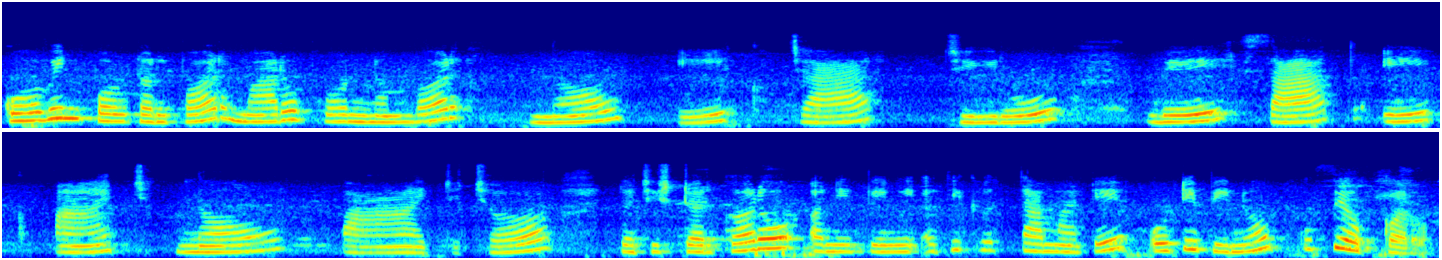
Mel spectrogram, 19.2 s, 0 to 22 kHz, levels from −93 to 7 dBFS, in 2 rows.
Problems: background conversations at intervals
